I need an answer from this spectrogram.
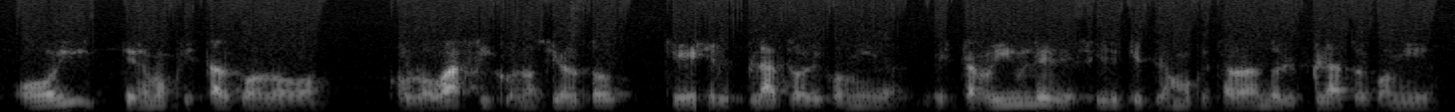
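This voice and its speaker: The speech comes at a moderate pace in a flat monotone, with noticeable background noise. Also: man, medium pitch for a man. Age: 30s. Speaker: social activist. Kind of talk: radio interview.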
